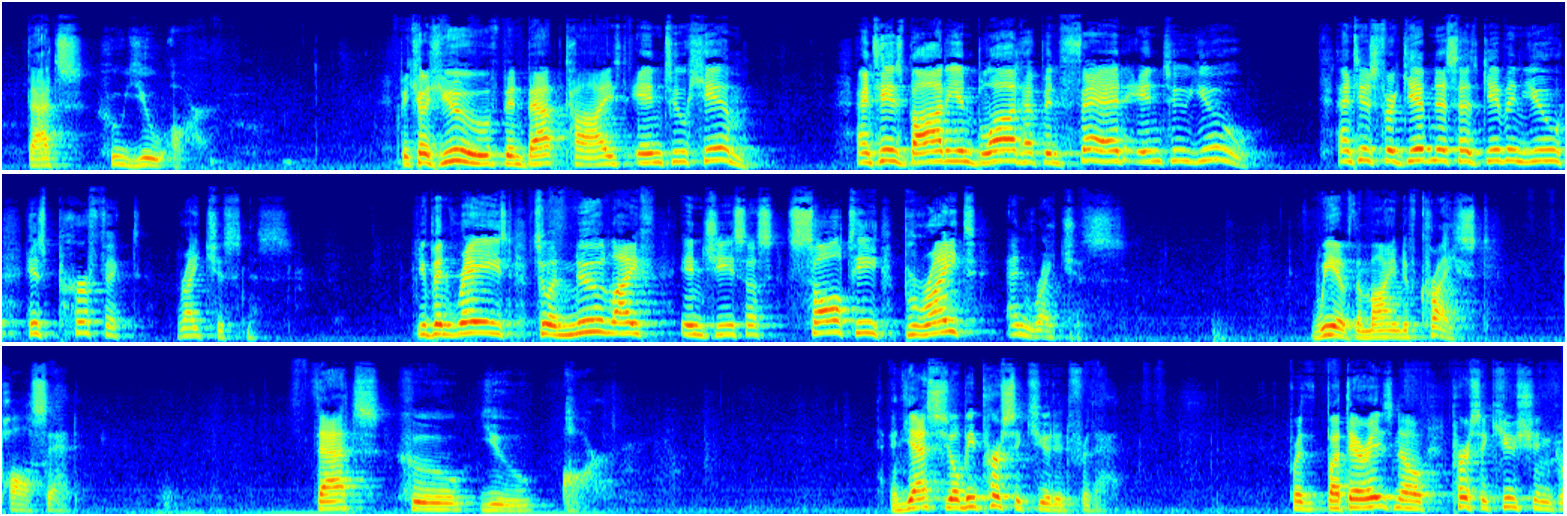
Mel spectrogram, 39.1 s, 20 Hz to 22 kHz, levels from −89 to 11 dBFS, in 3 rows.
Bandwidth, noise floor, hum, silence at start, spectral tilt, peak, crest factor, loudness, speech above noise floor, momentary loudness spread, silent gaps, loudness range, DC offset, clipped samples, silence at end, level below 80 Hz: 14 kHz; -62 dBFS; none; 0.25 s; -5 dB/octave; 0 dBFS; 18 dB; -16 LUFS; 46 dB; 18 LU; none; 11 LU; under 0.1%; under 0.1%; 0 s; -60 dBFS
